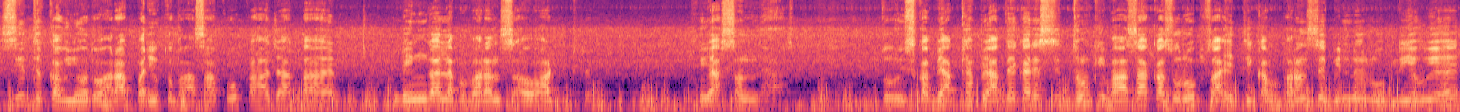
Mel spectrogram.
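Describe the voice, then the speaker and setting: A man's voice: on the high side, animated, a little slow. A man tutoring exam questions, repeating key phrases and drawing out each answer option. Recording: noisy background with passing traffic.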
